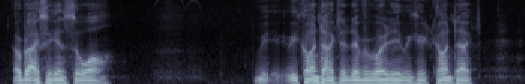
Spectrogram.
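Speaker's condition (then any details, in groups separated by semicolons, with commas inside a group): Advanced Parkinson's disease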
